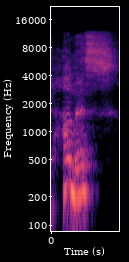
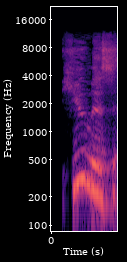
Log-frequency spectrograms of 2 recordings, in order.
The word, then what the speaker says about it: humus: about this at school they like to pronounce it hummus which i always find funny but it is humus and when we do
